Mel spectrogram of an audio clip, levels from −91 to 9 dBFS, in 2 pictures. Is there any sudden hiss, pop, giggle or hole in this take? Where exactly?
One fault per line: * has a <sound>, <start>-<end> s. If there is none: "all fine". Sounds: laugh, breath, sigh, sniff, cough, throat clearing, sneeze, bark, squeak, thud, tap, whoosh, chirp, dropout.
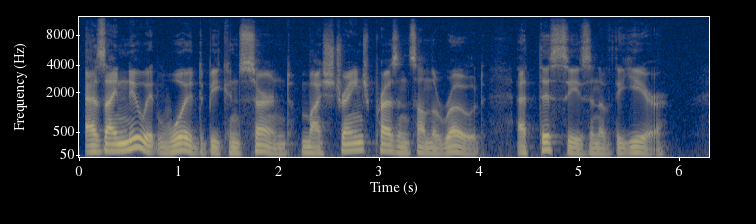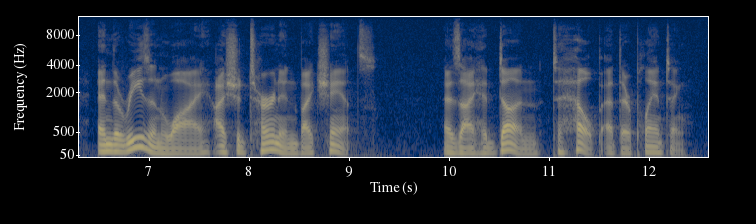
all fine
